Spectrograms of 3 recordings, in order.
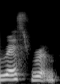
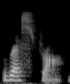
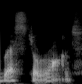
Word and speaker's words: restaurant: a nice restroom near 师大。我整个笑死 OK，为什么呢？他发音真的太烂了，他把 restaurant 然后不知道为什么他就念成 restroom 或是反正就是很接近 restroom 的发音，所以这个外国朋友听到就是哈，师大的厕所有提供好的食物 OK，所以同学们发音是很重要的 restaurant or restaurant 都可以，发音要仔细。好，我们来看一下这个字如果用在一整句当中要怎么用。This restaurant has the best hot pot in Taipei.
